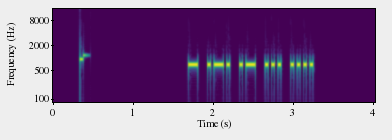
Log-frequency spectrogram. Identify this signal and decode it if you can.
Morse code, heard as a keyed tone, about 31 wpm, 700 Hz. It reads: TRASH
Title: Five Letter Words - 30wpm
